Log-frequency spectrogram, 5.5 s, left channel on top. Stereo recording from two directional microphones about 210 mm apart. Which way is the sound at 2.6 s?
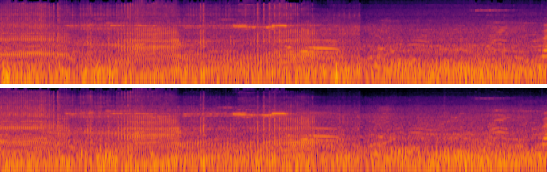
40° left (ahead or behind).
